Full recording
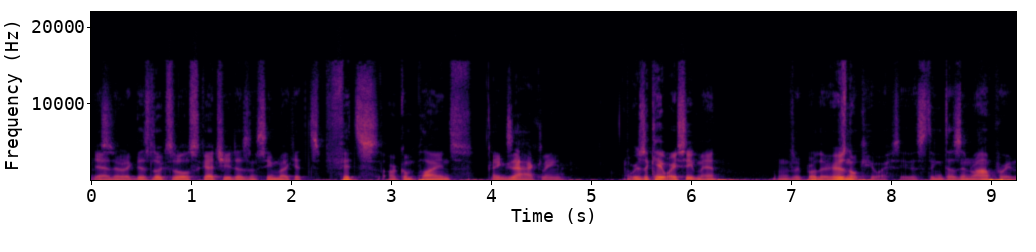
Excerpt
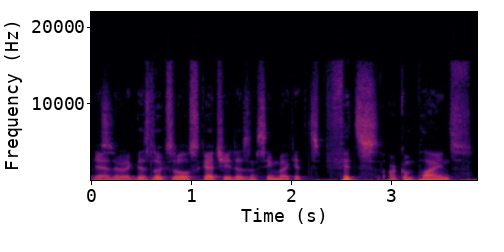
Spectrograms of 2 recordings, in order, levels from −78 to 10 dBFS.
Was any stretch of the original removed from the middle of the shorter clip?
no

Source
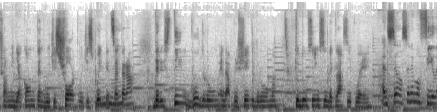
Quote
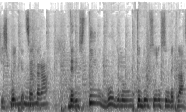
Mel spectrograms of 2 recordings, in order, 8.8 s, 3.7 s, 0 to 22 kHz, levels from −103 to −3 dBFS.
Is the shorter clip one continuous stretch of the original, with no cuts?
no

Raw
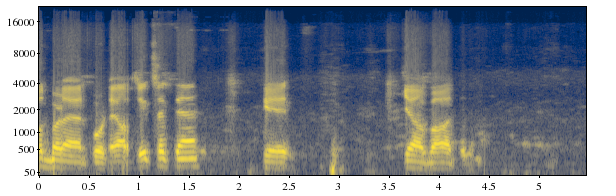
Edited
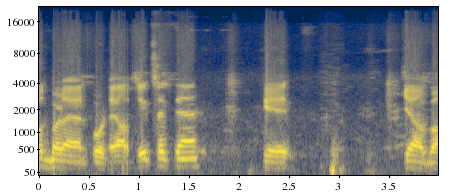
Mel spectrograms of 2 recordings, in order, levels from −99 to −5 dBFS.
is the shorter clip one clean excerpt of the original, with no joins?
yes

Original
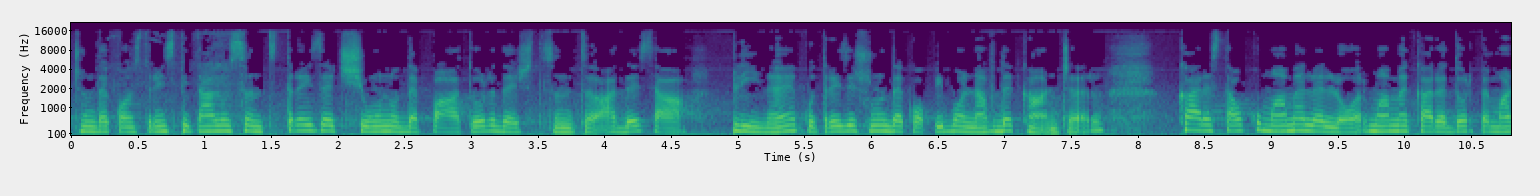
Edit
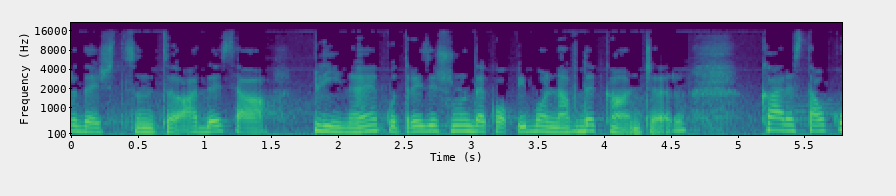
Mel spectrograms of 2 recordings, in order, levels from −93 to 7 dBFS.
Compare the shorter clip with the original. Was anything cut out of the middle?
no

